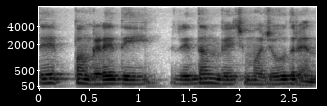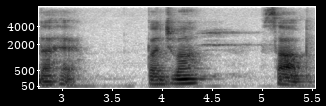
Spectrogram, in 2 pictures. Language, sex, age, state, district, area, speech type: Punjabi, male, 18-30, Punjab, Jalandhar, urban, spontaneous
